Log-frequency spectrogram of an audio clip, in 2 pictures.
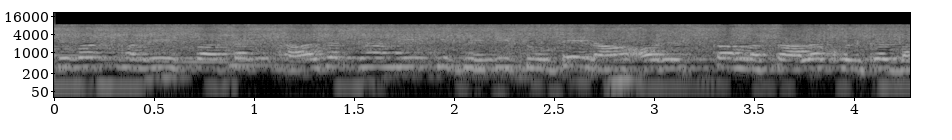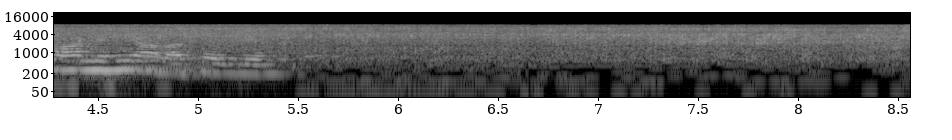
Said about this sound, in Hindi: भिंडी कुछ कुछ फ्राई होने लगी है, अब अगर आप चाहें तो थोड़ी देर के लिए गैस का फ्लेम कम कर सकते हैं अन्यथा भिंडी जल जाएगी।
